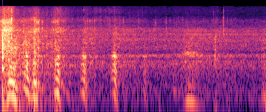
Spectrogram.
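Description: A voice trailing off at the start, then a few short knocks and scuffs as things are handled close to the microphone.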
